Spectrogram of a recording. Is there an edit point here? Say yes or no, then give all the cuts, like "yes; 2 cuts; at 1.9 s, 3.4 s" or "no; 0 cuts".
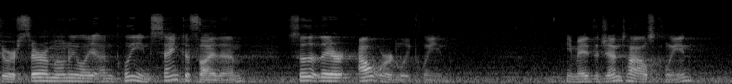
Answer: yes; 1 cut; at 5.6 s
